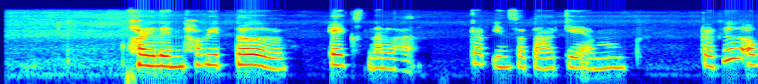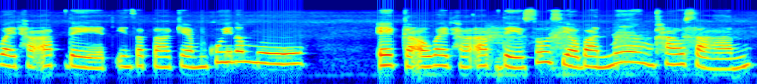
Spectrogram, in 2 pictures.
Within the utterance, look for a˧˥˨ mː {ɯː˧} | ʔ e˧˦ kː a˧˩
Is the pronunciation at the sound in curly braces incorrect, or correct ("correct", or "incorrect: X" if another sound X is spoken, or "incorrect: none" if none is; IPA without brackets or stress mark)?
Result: incorrect: uː˧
